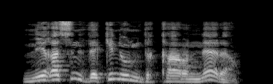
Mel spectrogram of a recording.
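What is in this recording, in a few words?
"Nniɣ-asen d akken ur k-d-qqaṛen ara.", Kabyle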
